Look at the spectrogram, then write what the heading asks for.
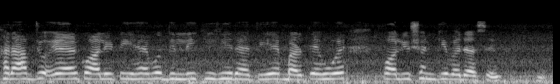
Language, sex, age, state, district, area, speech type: Urdu, female, 18-30, Delhi, Central Delhi, urban, spontaneous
